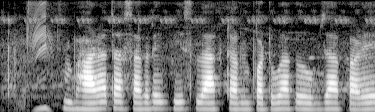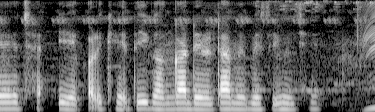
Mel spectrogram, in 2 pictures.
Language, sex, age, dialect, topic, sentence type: Magahi, female, 18-24, Western, agriculture, statement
